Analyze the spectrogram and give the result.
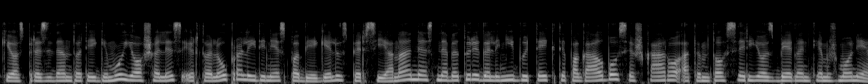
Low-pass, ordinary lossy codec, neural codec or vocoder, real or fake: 7.2 kHz; MP3, 96 kbps; codec, 16 kHz, 4.8 kbps, FACodec; fake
